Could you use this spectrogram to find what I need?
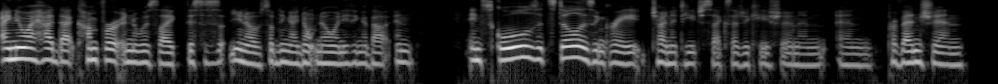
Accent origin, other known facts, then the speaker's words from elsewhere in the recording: the South, United States; I grew up in the South. I'm a recovering Catholic.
